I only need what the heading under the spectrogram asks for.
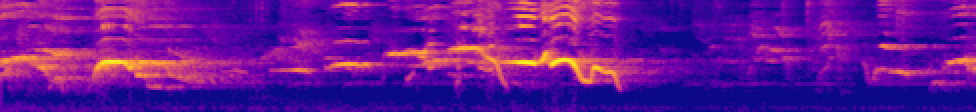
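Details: Black-naped oriole singing to stimulate other orioles: loud fluty whistles that twist up and down, interspersed with harsh nasal notes in a lively phrase, a short pause, then softer whistles.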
